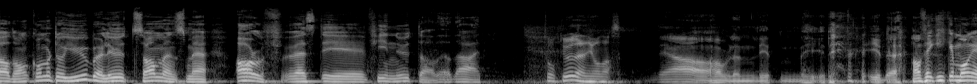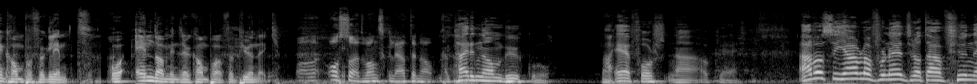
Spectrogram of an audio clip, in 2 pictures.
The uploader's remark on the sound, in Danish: Live fra Sportsbaren. Ny livepod fra Sportsbaren.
